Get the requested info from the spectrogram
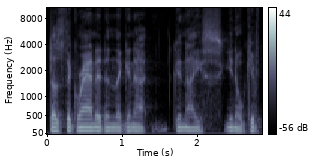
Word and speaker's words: gneiss: The soil is mostly granite, and how do you pronounce it? Gneiss, yes.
